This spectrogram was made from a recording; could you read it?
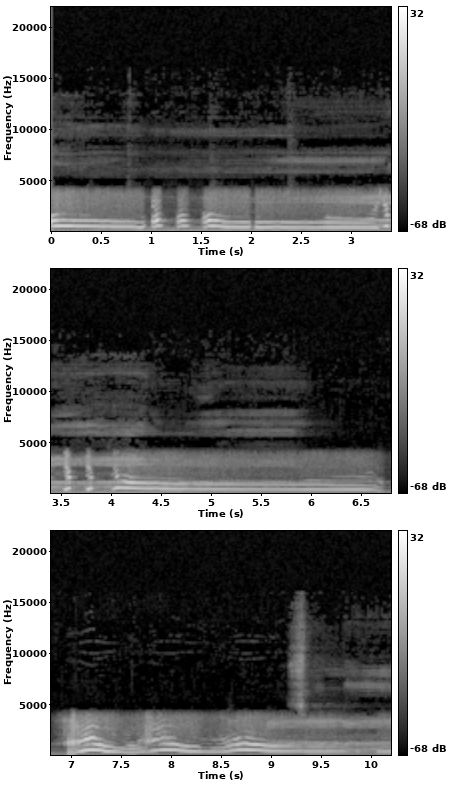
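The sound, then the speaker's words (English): Voices of people in a circle howl in long, wavering tones, imitating animal calls, several overlapping; after a brief pause, swooping rising-and-falling howls start up again. “The circle erupts into noise of howls and other animal calls.”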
